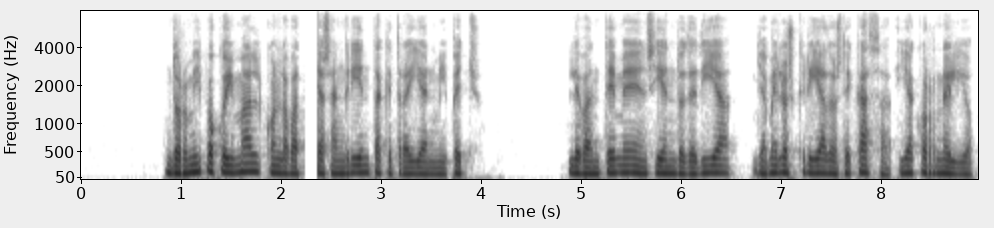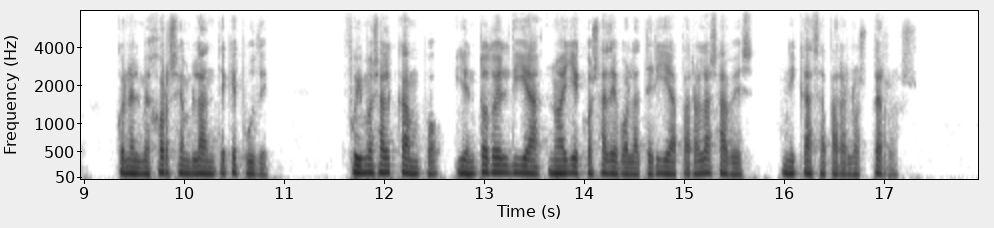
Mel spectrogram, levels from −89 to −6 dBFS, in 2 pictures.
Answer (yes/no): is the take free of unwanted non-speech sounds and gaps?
no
